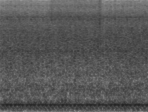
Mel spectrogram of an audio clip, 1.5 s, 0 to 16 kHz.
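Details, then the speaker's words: 1997 Nissan Maxima at idle, PCV valve test: steady idle with an even airy hiss from the valve and strong vacuum felt at it; no knocks or misses, PCV valve working and in good shape. "there's a very strong vacuum so this valve is working it's in good shape"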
